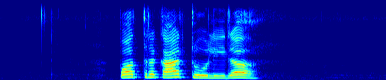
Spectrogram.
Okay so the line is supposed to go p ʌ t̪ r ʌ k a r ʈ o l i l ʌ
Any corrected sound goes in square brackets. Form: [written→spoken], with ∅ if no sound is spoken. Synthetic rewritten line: p ʌ t̪ r ʌ k a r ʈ o l i [l→ɾ] ʌ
